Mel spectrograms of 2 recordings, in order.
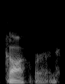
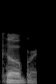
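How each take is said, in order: First: The middle k sound is clearly heard. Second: The middle k sound is silent. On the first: This follows how the name is written. "It's Cockburn. But uh C O C K B U R N" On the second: This is how the author himself says it. "Pronounces it Coburn"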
